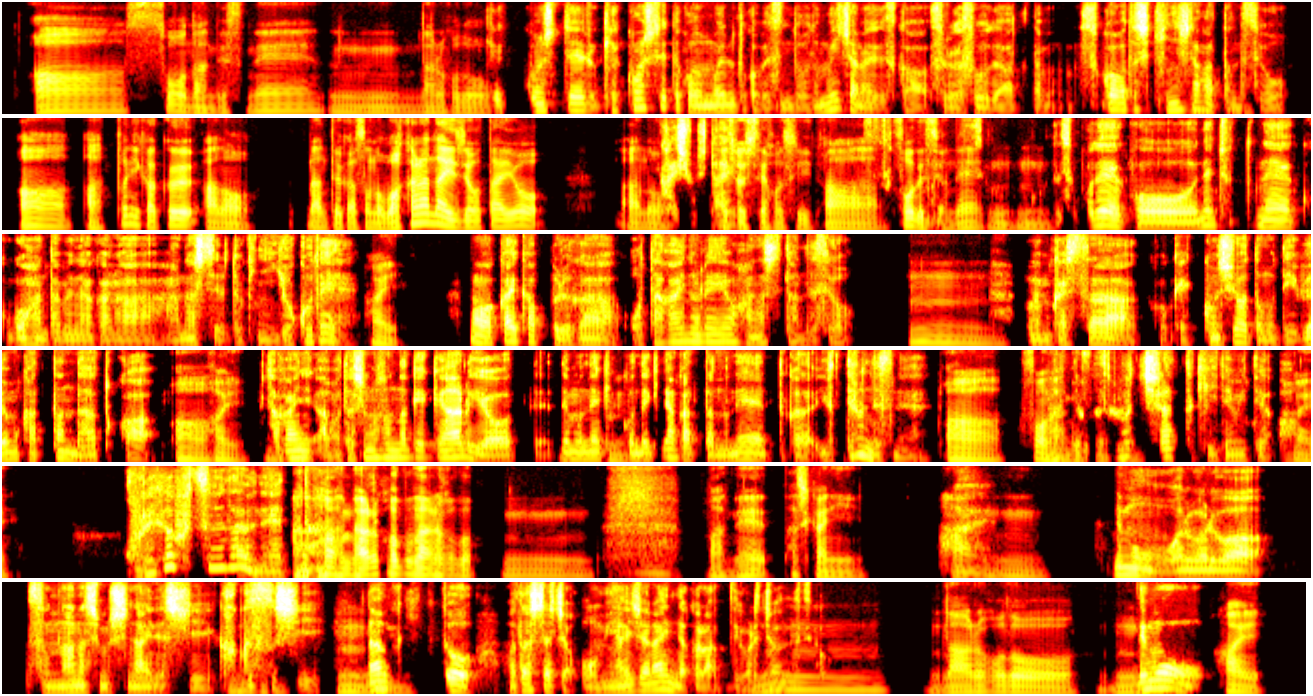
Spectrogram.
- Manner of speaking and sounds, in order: laughing while speaking: "あ"
- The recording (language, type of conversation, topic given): Japanese, advice, どうすれば自分を責めずに心を楽にできますか？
